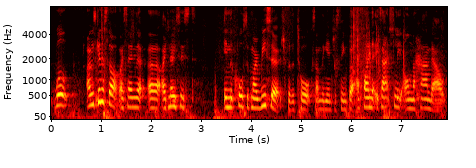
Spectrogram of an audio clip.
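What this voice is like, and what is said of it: Strained voice. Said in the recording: “My voice is a bit under strain today.”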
